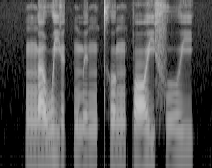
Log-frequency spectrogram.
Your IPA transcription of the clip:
ŋɐ˨˥wjɪ˨k̚ mɪ˨ŋt̪ʰʊ˧ŋ pɔː˨˥jfuː˨j

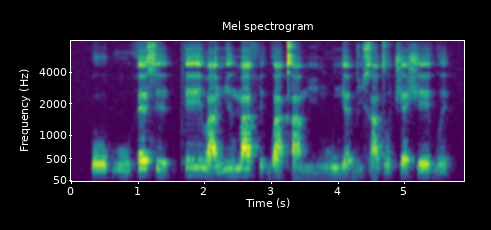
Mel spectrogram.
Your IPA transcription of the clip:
k͡poː˨ɓuː˨hɛ˦sɪ˦ | pʰeː˦βa˨ɲɪ˦ ma˦ hɪ˨ɡʷa˦˨kʰa˨ miː˨ŋuː˨ɲɛ˦ bi˦ɣa˨tʊ˦t͡ʃɛ˦ ʃeː˦ɡʷɪ˦

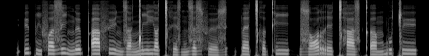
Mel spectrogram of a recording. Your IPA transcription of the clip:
ʔy˦pi˨fɐ˦ zi˦˨ŋø˦ pʼa˦fy˦˨ nzɐ˨ŋ͡ǃi˦jɐ˦ ǀʰɪ˨znzə˦zfø˨z | pɛ˨ǀʰə˨kʼi˦ | zɔ˨˦rɪ˨ǀʰa˨z kʼɐ˨mbu˦ǀy˦

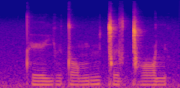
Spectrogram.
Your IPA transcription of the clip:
t̪ʰe jʉtɔmʉ ǀɘzɡ͡ǀɔlʲ

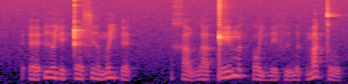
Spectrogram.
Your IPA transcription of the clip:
ʔɛ˨˩˦ʔɨ˧ə̯je˨˩k̚ ʈɛ˨˩sɨ˨˩ə̯mə˧jɓɛ˨˩k̚ | xa˨˩˨wla˨˩t̚ ʈe˧˥ mə˦˥k̚ ʔɔ˨˩jme˨˩fɨ˨˩˨wə˨˩k̚ ma˦˥k̚t̪o˨˩

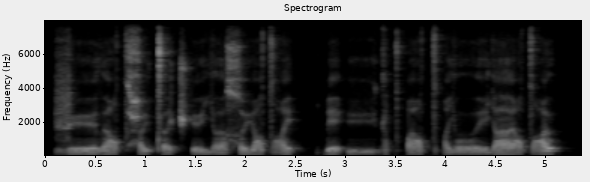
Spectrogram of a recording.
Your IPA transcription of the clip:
vʏːlʌːtˤ ħytʼʌt͡ʃʼʏ jʌχyːdˤe | ɓeʔyːɡʏtˤ ʔʌtˤ | joːɪ̯jaːɪ̯tˤʏʊ̯

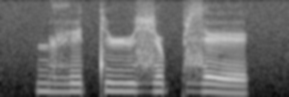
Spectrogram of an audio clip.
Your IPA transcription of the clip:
ɳe̤i̯tyzʏpze

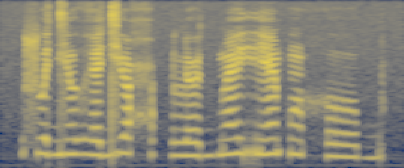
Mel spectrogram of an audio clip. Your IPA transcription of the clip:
sʷædʲɔ̃ʊ̯ɦɛdʲə˞ħ | lə˞dbæ̃ɪ̯ rʲæ̃põ hob

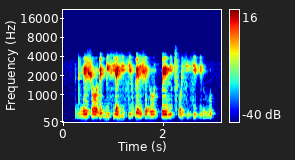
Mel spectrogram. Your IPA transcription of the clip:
dʱe ʃo ɗeɡ͡bifʲæ vʲɒsʲoɓe ɾiʃeɦuɾo̤ k͡pe mʲut͡sʼo̤ sʲo̤sʲɒ pʲoɾṳ

